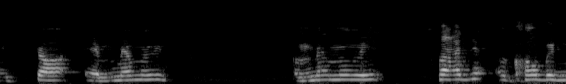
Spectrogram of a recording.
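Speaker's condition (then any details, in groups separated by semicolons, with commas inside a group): Cerebral palsy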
